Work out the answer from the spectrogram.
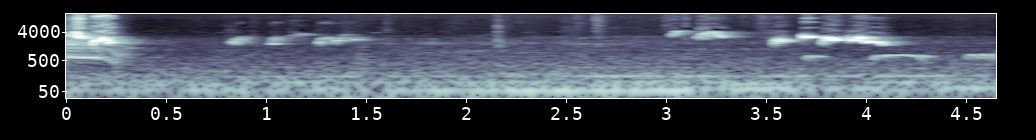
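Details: Red-whiskered bulbul kept in a cage, performing its song style: a sharp opening note, then a spaced series of quick chirpy warbles. Faint low hooting notes and steady background hum sit underneath.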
